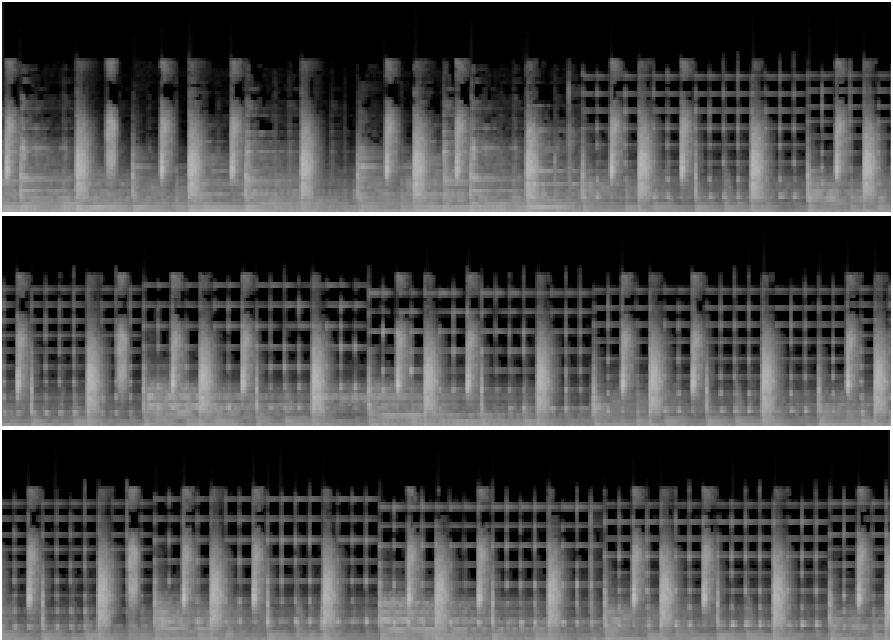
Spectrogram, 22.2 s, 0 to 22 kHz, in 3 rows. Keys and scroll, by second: 4.7 F3, 12.6 F3.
